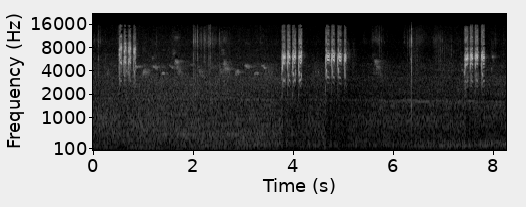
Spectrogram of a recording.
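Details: Baby great tits from a ten-chick brood: short clusters of four rapid rasping high bursts, repeated every few seconds, with faint thin chirps and a steady low hiss in between.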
